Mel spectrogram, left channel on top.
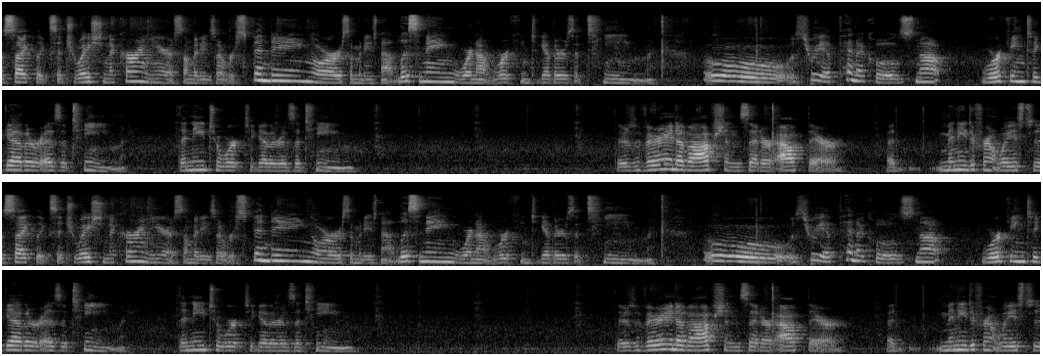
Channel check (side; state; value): both; normal; correlation 0.34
